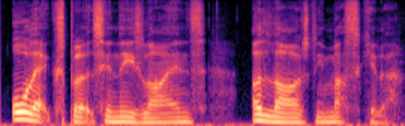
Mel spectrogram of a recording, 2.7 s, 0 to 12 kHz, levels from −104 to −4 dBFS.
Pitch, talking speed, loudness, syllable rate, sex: 130 Hz, 180 wpm, -18 LUFS, 7.2 syllables/s, male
